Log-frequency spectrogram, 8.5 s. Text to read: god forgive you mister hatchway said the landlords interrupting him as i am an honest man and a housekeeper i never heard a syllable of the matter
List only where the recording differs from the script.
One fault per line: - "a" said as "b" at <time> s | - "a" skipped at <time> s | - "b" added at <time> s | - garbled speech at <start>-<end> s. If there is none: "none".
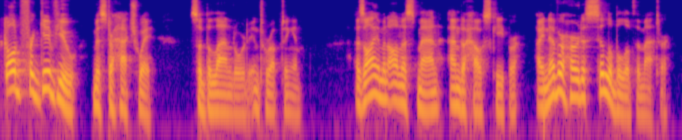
- "landlords" said as "landlord" at 2.6 s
